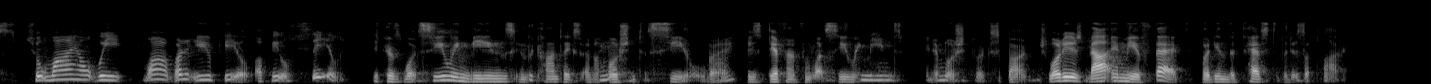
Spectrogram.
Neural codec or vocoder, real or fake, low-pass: autoencoder, 22.05 kHz, a latent of 192 numbers a frame, VITS, trained on one speaker; fake; 7.2 kHz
